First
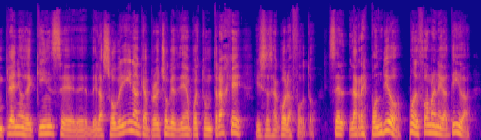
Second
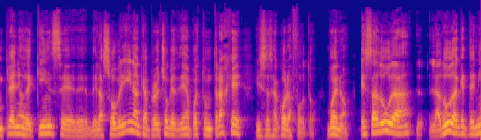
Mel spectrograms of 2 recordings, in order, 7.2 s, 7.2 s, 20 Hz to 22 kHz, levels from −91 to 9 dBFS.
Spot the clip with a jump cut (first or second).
first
